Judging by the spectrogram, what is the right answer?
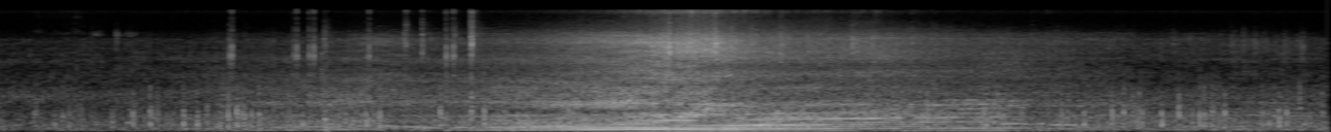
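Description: Small motorcycle riding up and passing close by: its engine grows louder to a peak about five seconds in, drops slightly in pitch as it goes past, then fades away.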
